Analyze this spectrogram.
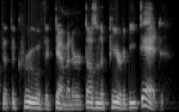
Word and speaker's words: Demeter: a derelict vessel called the is demeter it's pronounced demeter in this but i believe demeter is the correct pronunciation collides with the station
